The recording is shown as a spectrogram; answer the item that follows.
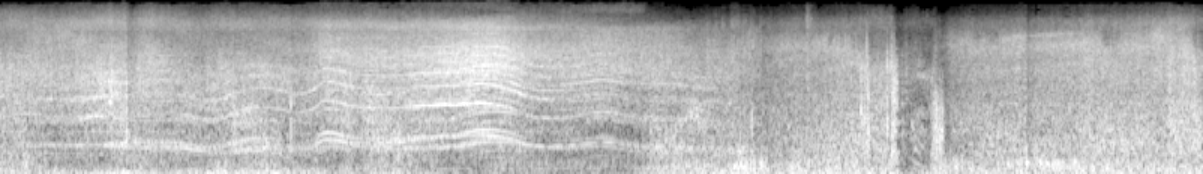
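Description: Wind rushing over a helmet-mounted action camera as a freeride skier skis fast down a snow face. A wavering whistling tone runs through the first half. Later the skis scrape and hiss through the snow, with a sharp impact about six seconds in as the skier lands in a spray of snow.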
